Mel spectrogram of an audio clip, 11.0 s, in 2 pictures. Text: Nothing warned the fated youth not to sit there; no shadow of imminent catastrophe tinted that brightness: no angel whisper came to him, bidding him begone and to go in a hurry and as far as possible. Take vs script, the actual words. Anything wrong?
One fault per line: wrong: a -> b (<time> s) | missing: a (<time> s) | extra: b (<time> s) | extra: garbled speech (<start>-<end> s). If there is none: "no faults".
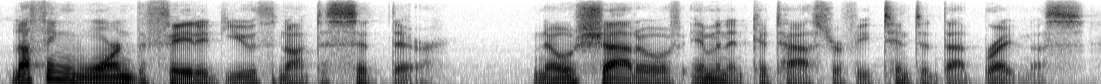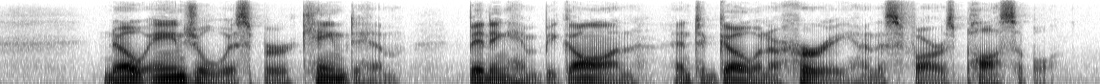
no faults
